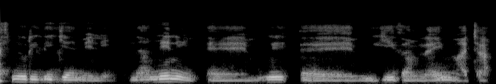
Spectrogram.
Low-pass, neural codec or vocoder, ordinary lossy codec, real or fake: 7.2 kHz; vocoder, 22.05 kHz, 80 mel bands, WaveNeXt; none; fake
